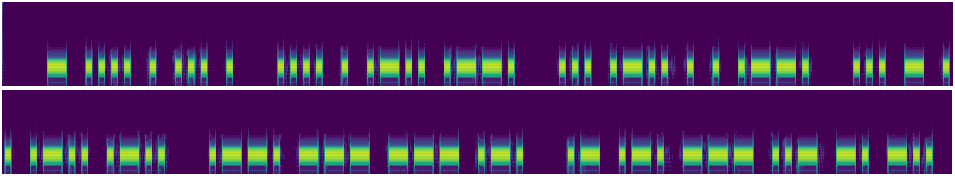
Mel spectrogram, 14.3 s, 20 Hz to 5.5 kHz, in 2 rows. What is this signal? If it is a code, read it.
Morse code, heard as a keyed tone, about 25 wpm, 500 Hz. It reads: THESE HELP SLEEP STILL POOR AROUND
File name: 632 words / 632 Words 25WPM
